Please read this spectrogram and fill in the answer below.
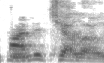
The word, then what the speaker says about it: Monticello: So that's Monticello, or, yeah, did I say it right? Monalto, Jefferson High Mountain. – Monticello, yeah.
